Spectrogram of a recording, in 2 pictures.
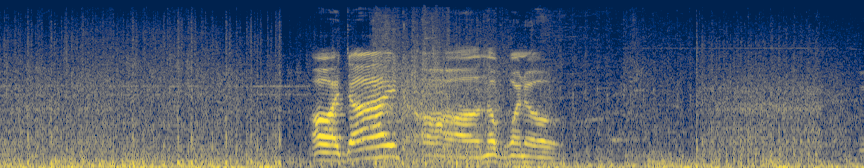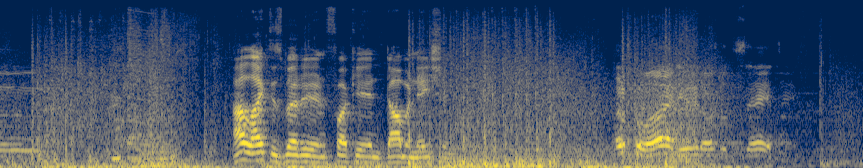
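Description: Explosions boom and rumble amid steady gunfire.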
